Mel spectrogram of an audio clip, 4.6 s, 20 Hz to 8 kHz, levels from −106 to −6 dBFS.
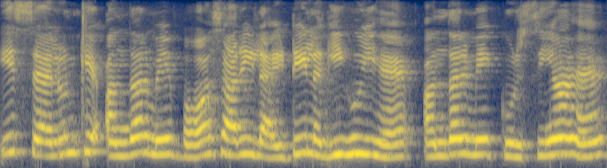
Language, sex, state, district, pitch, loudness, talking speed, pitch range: Hindi, female, Bihar, Araria, 270 Hz, -14 LUFS, 195 wpm, 245-280 Hz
